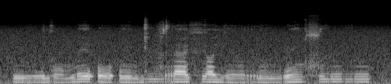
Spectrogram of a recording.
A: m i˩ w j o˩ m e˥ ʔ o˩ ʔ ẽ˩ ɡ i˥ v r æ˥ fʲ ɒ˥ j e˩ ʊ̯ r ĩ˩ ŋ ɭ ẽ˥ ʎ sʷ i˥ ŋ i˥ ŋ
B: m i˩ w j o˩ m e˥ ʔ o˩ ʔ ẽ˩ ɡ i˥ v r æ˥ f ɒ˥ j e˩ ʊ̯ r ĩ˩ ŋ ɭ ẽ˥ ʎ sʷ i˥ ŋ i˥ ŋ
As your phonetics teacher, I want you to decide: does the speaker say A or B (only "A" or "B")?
A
